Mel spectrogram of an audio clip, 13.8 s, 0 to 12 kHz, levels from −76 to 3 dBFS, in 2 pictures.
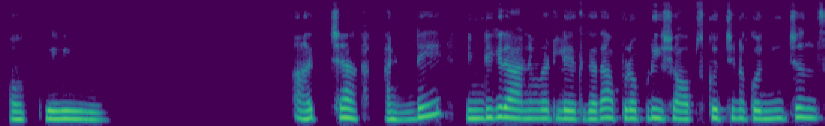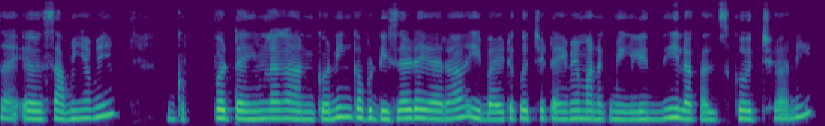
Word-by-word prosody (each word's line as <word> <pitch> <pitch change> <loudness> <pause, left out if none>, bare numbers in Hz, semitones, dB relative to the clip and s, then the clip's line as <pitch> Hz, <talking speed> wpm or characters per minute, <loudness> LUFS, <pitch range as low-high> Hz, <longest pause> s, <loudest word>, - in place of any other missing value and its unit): Okay. 210 +1 +1 2.1
అచ్చా! 245 +3 0 0.3
అంటే 200 +6 0 0.4
ఇంటికి 240 +3 +2
రానివ్వట్లేదు 220 -2 0
కదా! 220 +3 +1
అప్పుడప్పుడు 225 +1 -1
ఈ - - -1
షాప్సుకొచ్చిన 225 +2 -2
కొంచెం 225 +4 0
స - - -17 0.3
ఆ - - +4 0.2
సమయమే, 225 +6 0 0.6
గొప్ప 230 +2 +1
టైంలాగా 220 +1 +2
అనుకొని 205 +3 0
ఇంకప్పుడు 235 -4 +1
డిసైడ్ 225 +3 +3
అయ్యారా? 215 0 +1 0.2
ఈ - - +1
బయటకొచ్చే 215 +3 -1
టైమే 205 +1 0
మనకు 205 0 -3
మిగిలింది. 200 +3 -2
ఇలా 210 - +3
కలుసుకోవచ్చు 205 +3 -2
అని. 255 +8 -2
220 Hz, 120 wpm, -24 LUFS, 205-230 Hz, 2.1 s, ఆ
